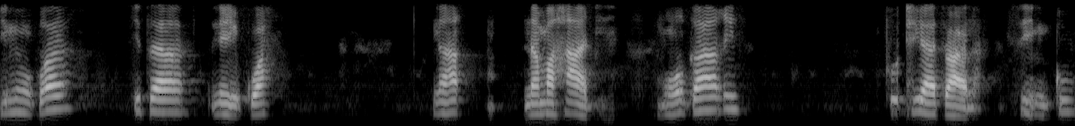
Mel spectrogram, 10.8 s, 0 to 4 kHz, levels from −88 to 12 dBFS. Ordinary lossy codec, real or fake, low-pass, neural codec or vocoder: AAC, 32 kbps; fake; 3.6 kHz; codec, 16 kHz, 2 kbps, FreqCodec, larger model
